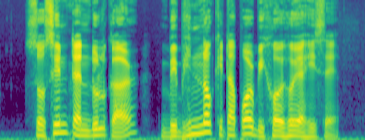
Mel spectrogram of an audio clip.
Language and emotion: Assamese, neutral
